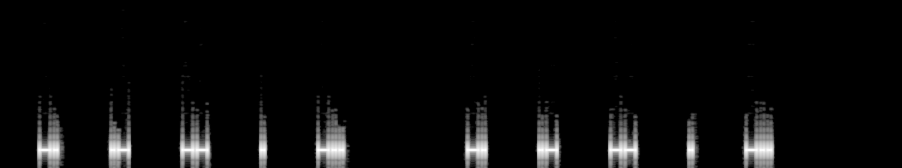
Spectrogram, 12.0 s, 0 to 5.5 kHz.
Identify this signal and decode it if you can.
Morse code, heard as a keyed tone, about 25 wpm, spaced as for 10 wpm, 600 Hz. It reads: NAMED NAMED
